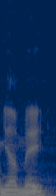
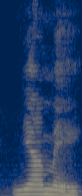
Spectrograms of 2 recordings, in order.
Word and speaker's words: Niamey: and also sometimes when he comes to in Niamey, in the capital, when I was there. How do you say it again? Niamey? Nyame.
